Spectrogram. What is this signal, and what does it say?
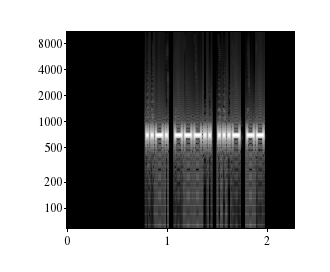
Morse code, heard as a keyed tone, about 53 wpm, 700 Hz. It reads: F8VM
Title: DXCC-100 Call Signs - 4 Characters - Repeated 3x - 50wpm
